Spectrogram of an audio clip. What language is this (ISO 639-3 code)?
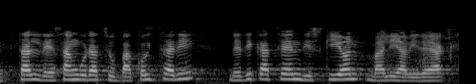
eus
